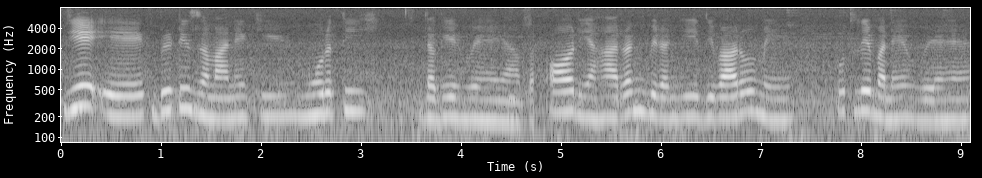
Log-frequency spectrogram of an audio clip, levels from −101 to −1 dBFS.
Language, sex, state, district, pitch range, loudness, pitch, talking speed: Hindi, female, Bihar, Saharsa, 190-230 Hz, -20 LUFS, 200 Hz, 130 wpm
